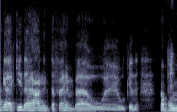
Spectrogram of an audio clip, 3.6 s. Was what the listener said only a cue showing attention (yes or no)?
yes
